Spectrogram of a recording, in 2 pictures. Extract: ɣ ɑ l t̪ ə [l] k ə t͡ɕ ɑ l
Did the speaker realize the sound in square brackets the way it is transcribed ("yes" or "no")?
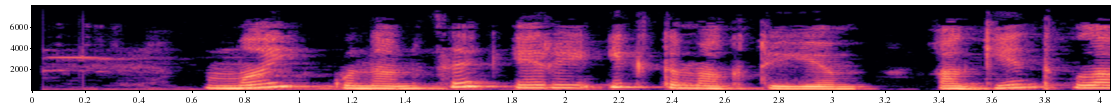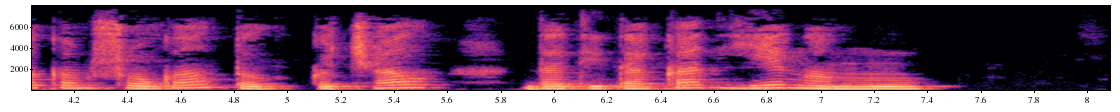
yes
